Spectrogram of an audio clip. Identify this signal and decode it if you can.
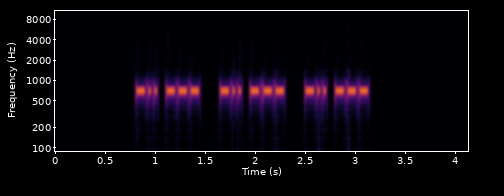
Morse code, heard as a keyed tone, about 37 wpm, 700 Hz. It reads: DO DO DO
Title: Top 100 Words Repeated 40wpm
